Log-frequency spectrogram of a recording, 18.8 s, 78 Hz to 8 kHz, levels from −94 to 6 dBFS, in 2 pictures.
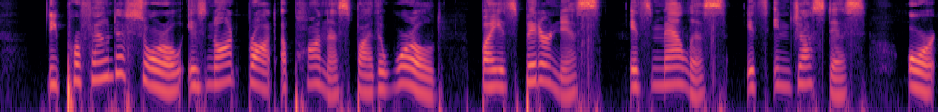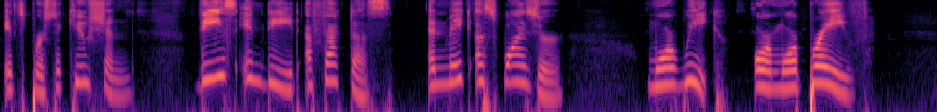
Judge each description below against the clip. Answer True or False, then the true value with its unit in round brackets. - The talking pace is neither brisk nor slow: False (110 wpm)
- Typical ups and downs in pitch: True (5.0 semitones)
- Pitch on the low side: False (235 Hz)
